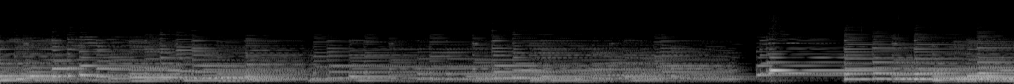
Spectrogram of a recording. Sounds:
Musical instrument, Classical music, Keyboard (musical), Music, Piano

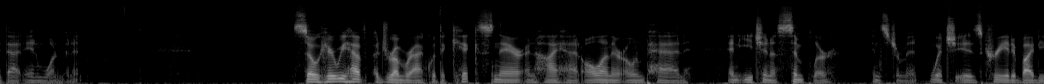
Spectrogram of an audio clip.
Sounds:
Speech

